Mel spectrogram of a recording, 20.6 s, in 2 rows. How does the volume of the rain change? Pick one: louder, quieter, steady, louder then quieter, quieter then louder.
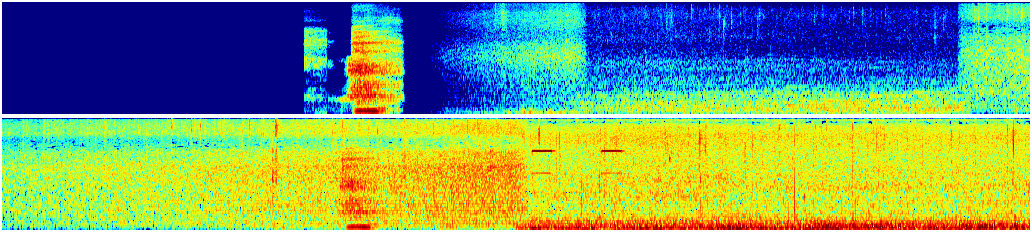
louder.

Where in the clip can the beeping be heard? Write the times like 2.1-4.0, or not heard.
15.6-16.6.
